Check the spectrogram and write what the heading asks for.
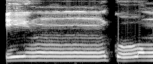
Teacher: নুন সাকিনের পরে ইকফার হরফ কাফ আসছে এই কারণে এই নুনকে নাকের ভিতরে লুকাইয়া গুন্নার সহিত পড়বো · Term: ইকফা গুন্না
